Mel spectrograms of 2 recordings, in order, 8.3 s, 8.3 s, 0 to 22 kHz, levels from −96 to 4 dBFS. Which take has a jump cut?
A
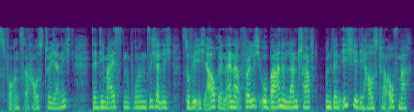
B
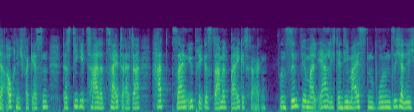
B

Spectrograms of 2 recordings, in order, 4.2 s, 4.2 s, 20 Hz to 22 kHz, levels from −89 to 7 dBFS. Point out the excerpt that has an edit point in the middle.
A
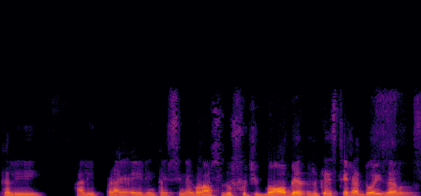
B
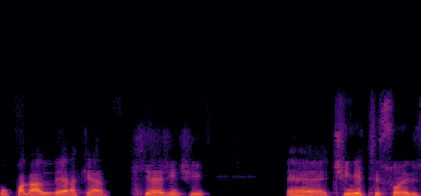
A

